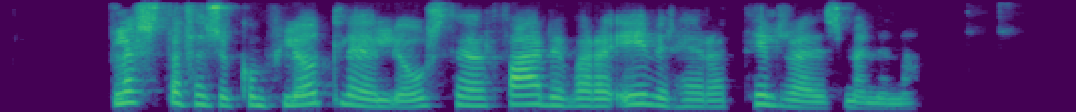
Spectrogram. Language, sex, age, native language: Icelandic, female, 40-49, Icelandic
